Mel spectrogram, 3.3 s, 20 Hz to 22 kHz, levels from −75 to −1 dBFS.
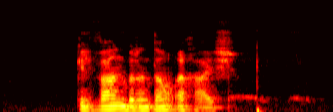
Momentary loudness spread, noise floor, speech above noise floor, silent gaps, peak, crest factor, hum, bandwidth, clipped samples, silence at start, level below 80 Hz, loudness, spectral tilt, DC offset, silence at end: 20 LU; -65 dBFS; 45 dB; none; -4 dBFS; 20 dB; none; 7.2 kHz; under 0.1%; 0.8 s; -48 dBFS; -21 LUFS; -8.5 dB/octave; under 0.1%; 0.7 s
